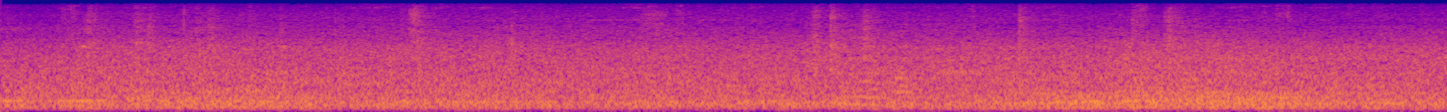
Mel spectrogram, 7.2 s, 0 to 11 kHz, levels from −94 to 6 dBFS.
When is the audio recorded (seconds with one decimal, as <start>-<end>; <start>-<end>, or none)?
0.0-3.0; 5.3-7.2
